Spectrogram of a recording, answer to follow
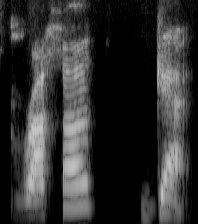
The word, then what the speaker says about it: Bracha Getz: Her name is, it's a little hard to pronounce because it's a Hebrew name, but it's Bracha Getz.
